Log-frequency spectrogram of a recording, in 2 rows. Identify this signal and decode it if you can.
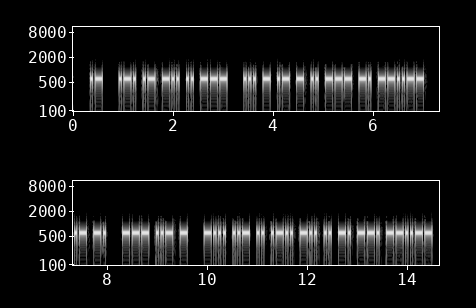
Morse code, heard as a keyed tone, about 25 wpm, 600 Hz. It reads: A RADIO STATION, AN OUT BUILDING,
